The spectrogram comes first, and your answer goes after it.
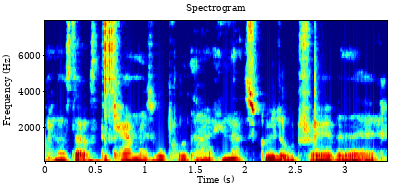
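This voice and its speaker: A soft-spoken voice at a very fast pace. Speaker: tech hobbyist doing a repair video. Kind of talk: casual tutorial. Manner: soft-spoken, talking quietly; casual with fillers and hesitations.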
